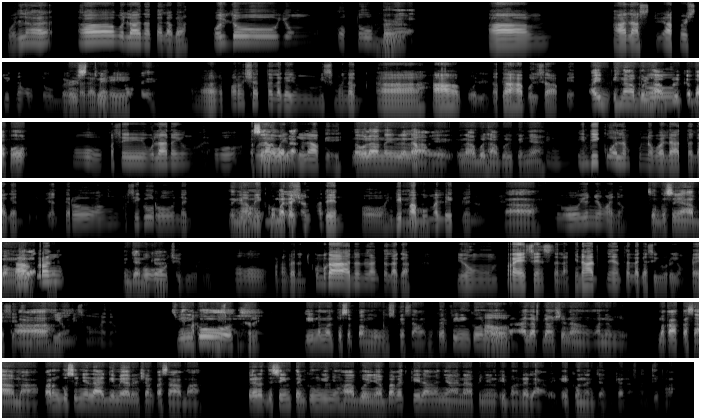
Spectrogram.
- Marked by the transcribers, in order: other background noise
- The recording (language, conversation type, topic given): Filipino, unstructured, Ano ang nararamdaman mo kapag iniwan ka ng taong mahal mo?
